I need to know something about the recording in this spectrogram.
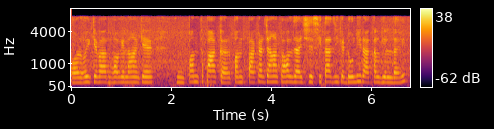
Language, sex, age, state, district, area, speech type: Maithili, female, 45-60, Bihar, Sitamarhi, urban, spontaneous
